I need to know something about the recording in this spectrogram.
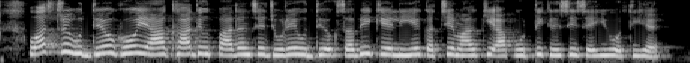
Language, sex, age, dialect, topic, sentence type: Hindi, female, 18-24, Marwari Dhudhari, agriculture, statement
